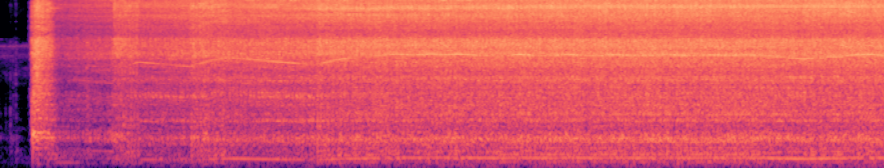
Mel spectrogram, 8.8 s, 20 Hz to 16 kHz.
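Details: DeWalt DW871 14-inch cutoff saw, about 20 years old, bogged down and smoked cutting steel: steady hum with a raspy, crackly edge from heavy arcing. Owner suspects worn brushes and a dusty, dirty armature; bearings sound good.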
